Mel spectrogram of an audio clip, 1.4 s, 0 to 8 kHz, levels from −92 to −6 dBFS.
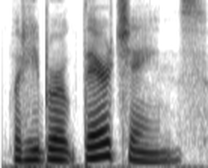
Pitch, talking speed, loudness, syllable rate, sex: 165 Hz, 215 wpm, -18 LUFS, 4.9 syllables/s, female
